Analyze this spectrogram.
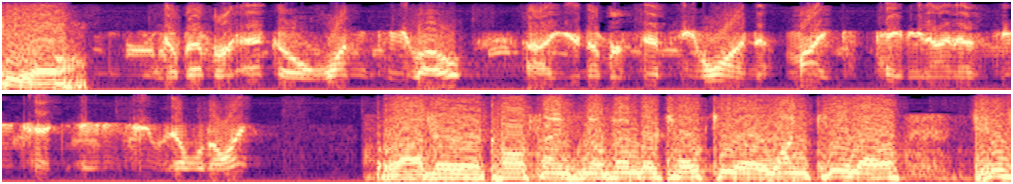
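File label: upper sideband 21MHz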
